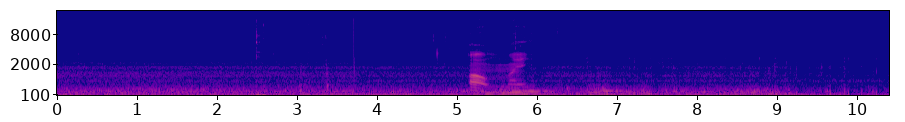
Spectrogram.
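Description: Steady low rumble of engine and road noise inside a moving Ford Mustang's cabin at highway speed. A single heavy thump comes about two and a half seconds in, and a short tone slides downward about five seconds in.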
